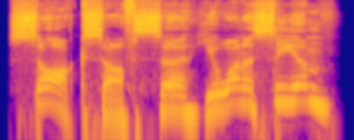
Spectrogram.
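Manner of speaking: high, hammed-up Jersey accent; fake Jersey accent. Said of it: "In my fakest Jersey accent".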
